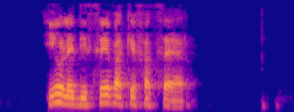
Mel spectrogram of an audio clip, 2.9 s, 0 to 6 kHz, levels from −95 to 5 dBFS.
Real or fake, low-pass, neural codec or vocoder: real; 5.4 kHz; none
